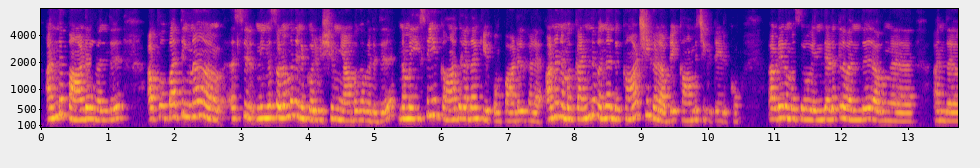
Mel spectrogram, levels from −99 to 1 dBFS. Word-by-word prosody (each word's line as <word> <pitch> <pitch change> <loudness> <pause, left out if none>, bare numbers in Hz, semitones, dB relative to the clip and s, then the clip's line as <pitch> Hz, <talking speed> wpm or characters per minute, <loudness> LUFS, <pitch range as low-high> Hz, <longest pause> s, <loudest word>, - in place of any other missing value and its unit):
அந்த 305 +6 +4
பாடல் 260 +2 +5
வந்து 235 +2 -3 0.5
அப்போ 265 +3 -1
பார்த்தீங்கன்னா 315 +1 -1 0.6
சில் 285 -2 -2
நீங்க 285 +1 +7
சொல்லும்போது 300 +5 +4
எனக்கு 275 -3 +2
ஒரு 240 - -1
விஷயம் 260 +3 -3
ஞாபகம் 230 +1 -4
வருது. 210 -1 -4 0.2
நம்ம 275 0 +7
இசைய 345 +6 -1
காதுல 255 +3 0
தான் 275 0 +2
கேட்போம் 235 -3 -5
பாடல்கள. 220 0 -2 0.2
ஆனா 275 +5 +2
நம்ம 275 -2 +4
கண் 270 +3 +2 0.2
வந்து 285 +1 +3
அந்த 265 -1 +1
காட்சிகள 315 +1 -1
அப்பிடியே 225 +3 -4
காமிச்சிக்கிட்டே 225 +1 -8
இருக்கும். 205 -1 -14 0.4
அப்பிடியே 275 +3 +2
நம்ம 270 -2 +1
சொல்லுவோம், 250 -2 -1
இந்த 240 +2 0
இடத்தில 260 +2 +1
வந்து 245 +1 -1 0.2
அவுங்க 225 -1 -7 0.7
அந்த 225 -1 -6
260 Hz, 155 wpm, -19 LUFS, 230-280 Hz, 0.7 s, நீங்க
